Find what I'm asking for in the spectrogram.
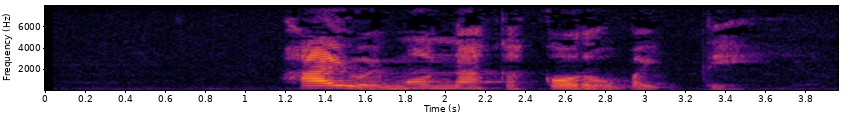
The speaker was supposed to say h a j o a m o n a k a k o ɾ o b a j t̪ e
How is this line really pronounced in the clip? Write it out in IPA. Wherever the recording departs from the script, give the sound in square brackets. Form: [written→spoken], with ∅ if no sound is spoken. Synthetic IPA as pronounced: h a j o [a→e] m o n a k a k o ɾ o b a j t̪ e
